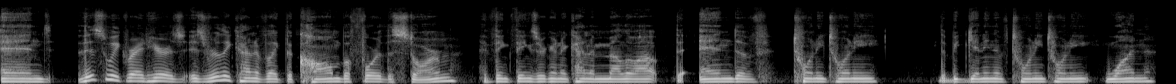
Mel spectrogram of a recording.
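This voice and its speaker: The tone is dark and mellow, and the sound is dry and close with no echo. The pace is fairly slow, the intonation fairly even, and the loudness very even. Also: man, medium pitch for a man. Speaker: astrologer, podcast co-host. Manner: slow, deliberate talker.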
